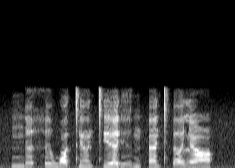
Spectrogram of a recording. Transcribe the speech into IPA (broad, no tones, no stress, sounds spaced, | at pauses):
ŋ ɪ h ɪ w ɒ tʲ ɾ ə̃ː tʲ ɾʲ ɛ ɾʲ ɛ̤ ŋ ʔ ɛ̃ tʲ ʔ ɜ lʲ ɑ̃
